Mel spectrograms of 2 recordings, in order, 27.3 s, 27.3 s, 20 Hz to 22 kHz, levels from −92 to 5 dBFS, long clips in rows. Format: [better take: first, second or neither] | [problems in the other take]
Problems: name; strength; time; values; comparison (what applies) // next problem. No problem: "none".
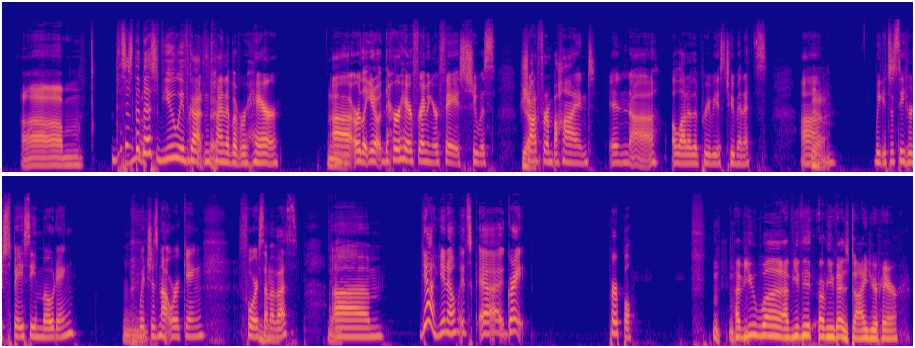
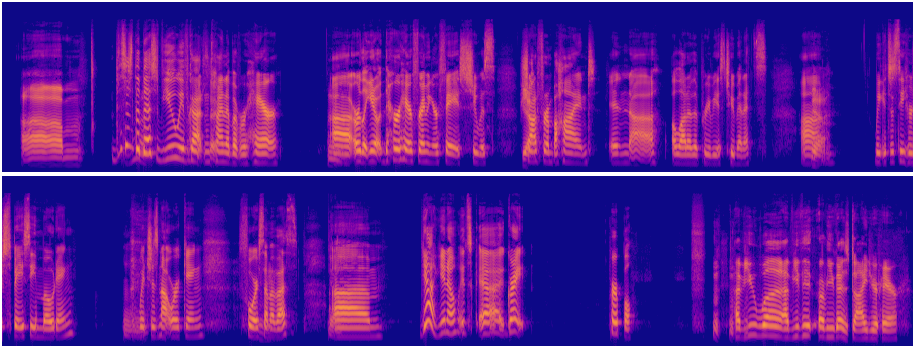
first | thin; very; fading below 400 Hz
